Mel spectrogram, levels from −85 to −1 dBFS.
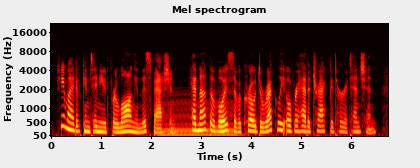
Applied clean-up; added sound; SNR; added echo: none; Bowed string instrument; 12 dB; none.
